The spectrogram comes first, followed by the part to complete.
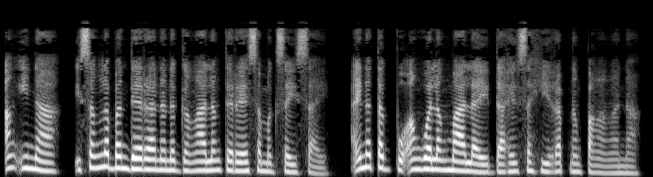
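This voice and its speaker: A woman's voice: medium pitch, darkish tone, no room sound. Woman narrating drama, dry close sound. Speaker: narrator of love-story audio dramas. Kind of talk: scripted dramatic story narration.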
